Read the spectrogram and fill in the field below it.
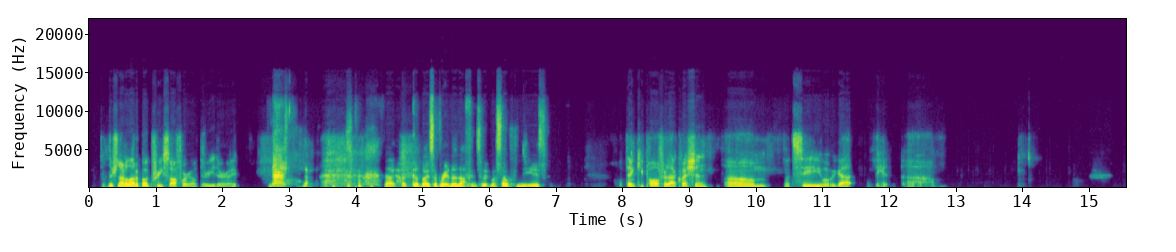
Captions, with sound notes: - There's not a lot of bug free software out there either, right? - (chuckles) No No, God knows I've ridden enough into it myself in the years. - Well, thank you Paul, for that question. Let's see what we got.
